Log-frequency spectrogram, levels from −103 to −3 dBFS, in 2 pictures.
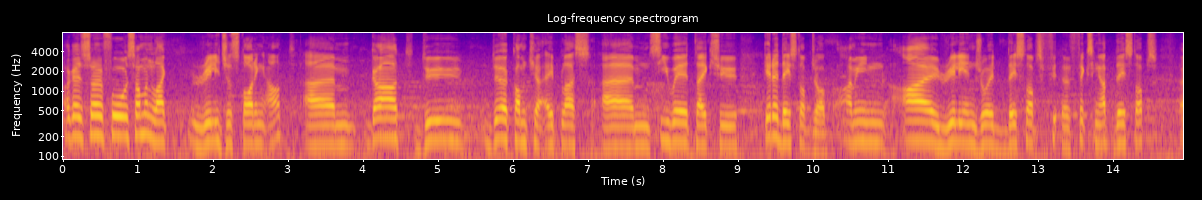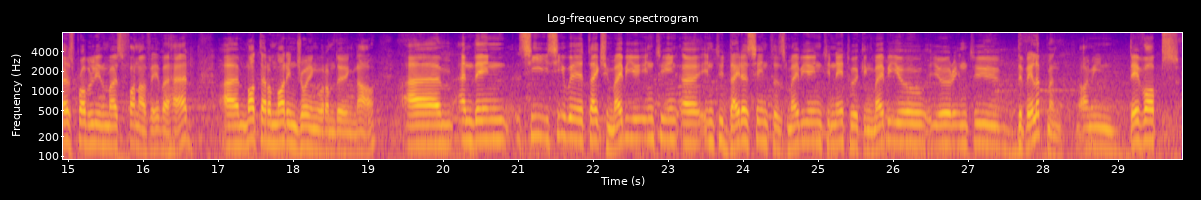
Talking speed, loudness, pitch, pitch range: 170 wpm, -22 LUFS, 160 Hz, 145-175 Hz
